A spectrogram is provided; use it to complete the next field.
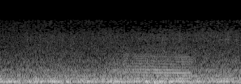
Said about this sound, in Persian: به صدای بارون یه مقدار زیاده، امیدوارم که پادکست قابل شنیدن در بیاد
